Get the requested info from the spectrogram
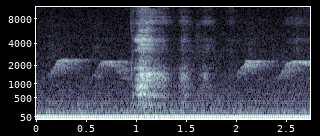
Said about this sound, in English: That's my bird, Clyde.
